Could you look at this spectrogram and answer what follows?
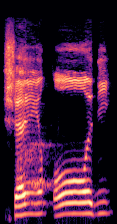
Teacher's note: alif sukun ini juga alif yang jadi tebal karena sebelumnya huruf isti'la, huruf to. Ini alif sukunnya terbuat tebal. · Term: ketebalan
